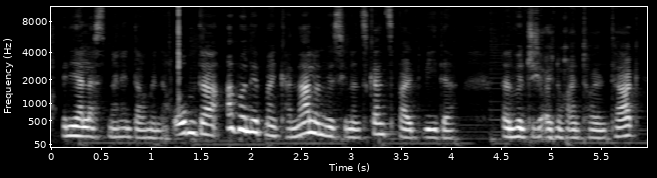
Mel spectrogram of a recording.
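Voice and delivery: usual speaking voice

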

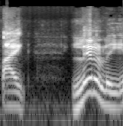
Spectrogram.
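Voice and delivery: ordinary talk, nothing marked

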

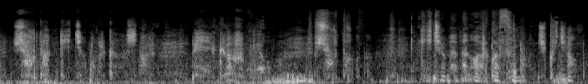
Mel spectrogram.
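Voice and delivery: tense breathy whisper while hiding; scared whisper. Real, not acted. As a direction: whisper so it won't hear you. Sneaking behind it in hiding. (saklanırken korkulu fısıltı)

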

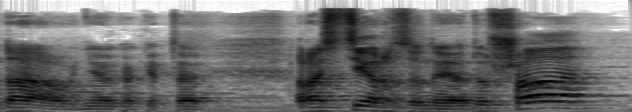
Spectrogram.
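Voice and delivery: normal talking voice

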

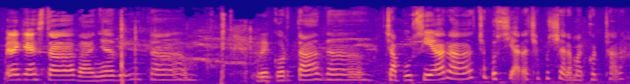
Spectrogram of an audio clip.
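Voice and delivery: drawn-out singsong pet voice; cutesy voicing for a pet; baby talk. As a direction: tease with babyish, mushy consonants. Cooing over and voicing groomed pet.

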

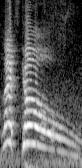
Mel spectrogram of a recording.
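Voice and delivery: long, high, very loud cheer; triumphant shout. Real, not acted. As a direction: bellow it in celebration, stretching the last word. Celebrating in game.

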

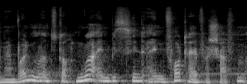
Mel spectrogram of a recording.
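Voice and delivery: ordinary talk

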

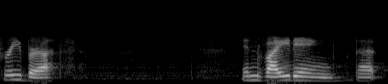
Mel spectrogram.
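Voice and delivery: calm guided relaxation cue; guided meditation. Acted. Guides relaxation and loving kindness.

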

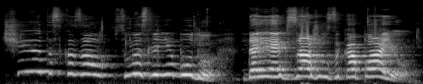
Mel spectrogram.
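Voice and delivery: angry granny. Pretend. Granny furious at player.

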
